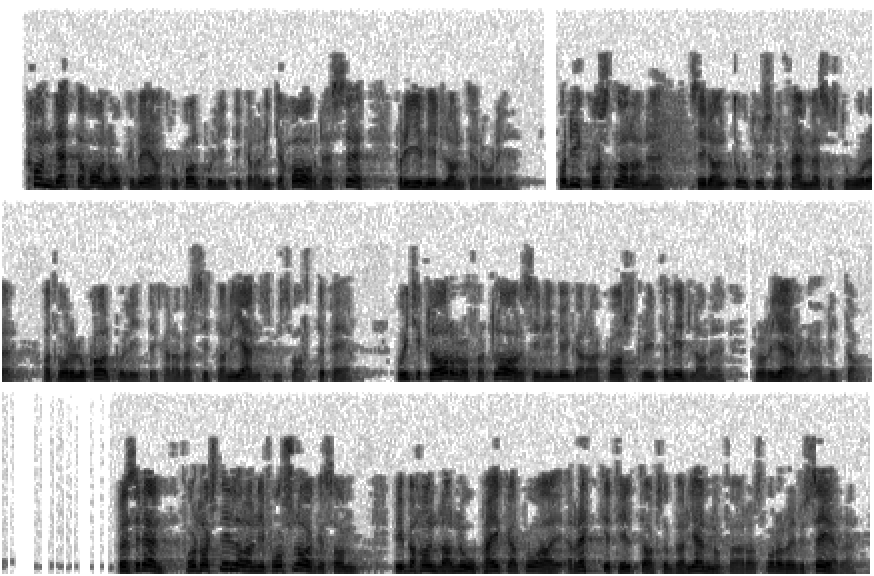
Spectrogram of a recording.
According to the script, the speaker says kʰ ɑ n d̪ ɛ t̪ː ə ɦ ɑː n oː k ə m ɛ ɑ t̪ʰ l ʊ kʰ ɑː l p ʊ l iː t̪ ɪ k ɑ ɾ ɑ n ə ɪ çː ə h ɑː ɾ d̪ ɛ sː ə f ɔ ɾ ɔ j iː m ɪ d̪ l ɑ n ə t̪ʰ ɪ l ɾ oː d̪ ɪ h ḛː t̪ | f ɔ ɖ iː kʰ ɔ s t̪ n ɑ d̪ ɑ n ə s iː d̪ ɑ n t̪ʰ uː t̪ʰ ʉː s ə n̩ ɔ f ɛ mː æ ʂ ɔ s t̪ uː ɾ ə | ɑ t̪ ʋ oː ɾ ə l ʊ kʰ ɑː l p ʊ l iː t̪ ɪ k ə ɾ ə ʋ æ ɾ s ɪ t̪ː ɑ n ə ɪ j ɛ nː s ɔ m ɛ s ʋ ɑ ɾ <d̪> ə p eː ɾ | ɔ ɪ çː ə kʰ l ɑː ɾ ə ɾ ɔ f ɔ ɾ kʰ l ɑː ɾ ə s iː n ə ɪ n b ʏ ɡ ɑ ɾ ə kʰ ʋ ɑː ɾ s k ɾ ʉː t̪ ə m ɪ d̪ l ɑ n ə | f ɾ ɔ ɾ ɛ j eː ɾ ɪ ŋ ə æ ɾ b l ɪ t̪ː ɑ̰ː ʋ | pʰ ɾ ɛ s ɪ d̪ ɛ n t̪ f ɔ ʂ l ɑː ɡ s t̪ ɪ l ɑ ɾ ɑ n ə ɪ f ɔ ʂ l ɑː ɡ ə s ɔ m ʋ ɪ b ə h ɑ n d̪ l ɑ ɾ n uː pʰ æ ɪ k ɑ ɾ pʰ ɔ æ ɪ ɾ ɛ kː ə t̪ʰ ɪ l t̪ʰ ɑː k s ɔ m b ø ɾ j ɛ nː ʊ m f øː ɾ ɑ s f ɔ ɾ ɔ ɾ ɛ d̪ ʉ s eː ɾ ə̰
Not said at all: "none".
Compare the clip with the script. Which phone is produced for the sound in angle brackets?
t̪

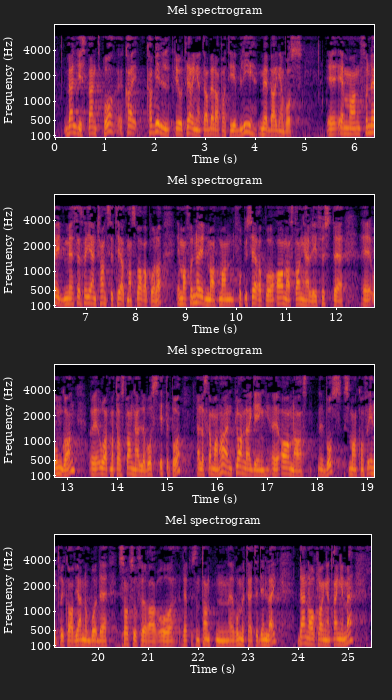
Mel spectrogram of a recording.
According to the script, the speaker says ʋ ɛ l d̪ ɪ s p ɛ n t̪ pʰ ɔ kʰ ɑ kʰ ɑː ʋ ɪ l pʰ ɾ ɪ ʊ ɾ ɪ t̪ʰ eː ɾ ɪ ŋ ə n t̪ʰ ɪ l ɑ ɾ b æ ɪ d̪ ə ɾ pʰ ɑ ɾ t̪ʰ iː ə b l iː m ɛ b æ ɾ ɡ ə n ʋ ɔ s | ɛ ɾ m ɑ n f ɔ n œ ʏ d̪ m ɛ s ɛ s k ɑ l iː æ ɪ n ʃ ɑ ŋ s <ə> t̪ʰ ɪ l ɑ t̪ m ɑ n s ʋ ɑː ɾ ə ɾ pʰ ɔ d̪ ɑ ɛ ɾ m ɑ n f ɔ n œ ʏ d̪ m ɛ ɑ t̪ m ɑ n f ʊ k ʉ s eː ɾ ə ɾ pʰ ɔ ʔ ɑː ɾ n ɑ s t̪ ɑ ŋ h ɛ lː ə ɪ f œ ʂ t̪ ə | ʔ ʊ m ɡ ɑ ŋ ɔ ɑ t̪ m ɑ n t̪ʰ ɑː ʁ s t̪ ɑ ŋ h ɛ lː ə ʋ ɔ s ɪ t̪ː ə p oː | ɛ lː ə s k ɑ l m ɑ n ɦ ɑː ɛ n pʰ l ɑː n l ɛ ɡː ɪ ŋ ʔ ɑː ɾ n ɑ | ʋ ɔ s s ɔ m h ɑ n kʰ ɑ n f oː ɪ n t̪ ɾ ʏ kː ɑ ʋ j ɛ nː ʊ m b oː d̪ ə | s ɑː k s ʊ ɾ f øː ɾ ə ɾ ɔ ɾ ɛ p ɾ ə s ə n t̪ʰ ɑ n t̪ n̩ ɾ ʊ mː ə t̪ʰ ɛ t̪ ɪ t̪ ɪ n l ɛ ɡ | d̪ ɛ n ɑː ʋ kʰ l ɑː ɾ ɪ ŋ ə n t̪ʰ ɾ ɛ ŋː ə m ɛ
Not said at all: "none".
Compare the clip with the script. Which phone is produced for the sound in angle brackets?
ə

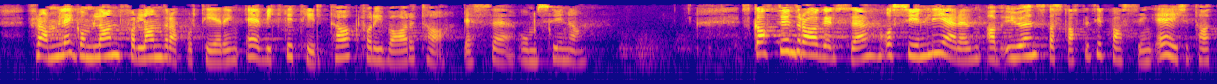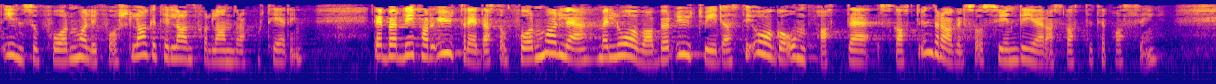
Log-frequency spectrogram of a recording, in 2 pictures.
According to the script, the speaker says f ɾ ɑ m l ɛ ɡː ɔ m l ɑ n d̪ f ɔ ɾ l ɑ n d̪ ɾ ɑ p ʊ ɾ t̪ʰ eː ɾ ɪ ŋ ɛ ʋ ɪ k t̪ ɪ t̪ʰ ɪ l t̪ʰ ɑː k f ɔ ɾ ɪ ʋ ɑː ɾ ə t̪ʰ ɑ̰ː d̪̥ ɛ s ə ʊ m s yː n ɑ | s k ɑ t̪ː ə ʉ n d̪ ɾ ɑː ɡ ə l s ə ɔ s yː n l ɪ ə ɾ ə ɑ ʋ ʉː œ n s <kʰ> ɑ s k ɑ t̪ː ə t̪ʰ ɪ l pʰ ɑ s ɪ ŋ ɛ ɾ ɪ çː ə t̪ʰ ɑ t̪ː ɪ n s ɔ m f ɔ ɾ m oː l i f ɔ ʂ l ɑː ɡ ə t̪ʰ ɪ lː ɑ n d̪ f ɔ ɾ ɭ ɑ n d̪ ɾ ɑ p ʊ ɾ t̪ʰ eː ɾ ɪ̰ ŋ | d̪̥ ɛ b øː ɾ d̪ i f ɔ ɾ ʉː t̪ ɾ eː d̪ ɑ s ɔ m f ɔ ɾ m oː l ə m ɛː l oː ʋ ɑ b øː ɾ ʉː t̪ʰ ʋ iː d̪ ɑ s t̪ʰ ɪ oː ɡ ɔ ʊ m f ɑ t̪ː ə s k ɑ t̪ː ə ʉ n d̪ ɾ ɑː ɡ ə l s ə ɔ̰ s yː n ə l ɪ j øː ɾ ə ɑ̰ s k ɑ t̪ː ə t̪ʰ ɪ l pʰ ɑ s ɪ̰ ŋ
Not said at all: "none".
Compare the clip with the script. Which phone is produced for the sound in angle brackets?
k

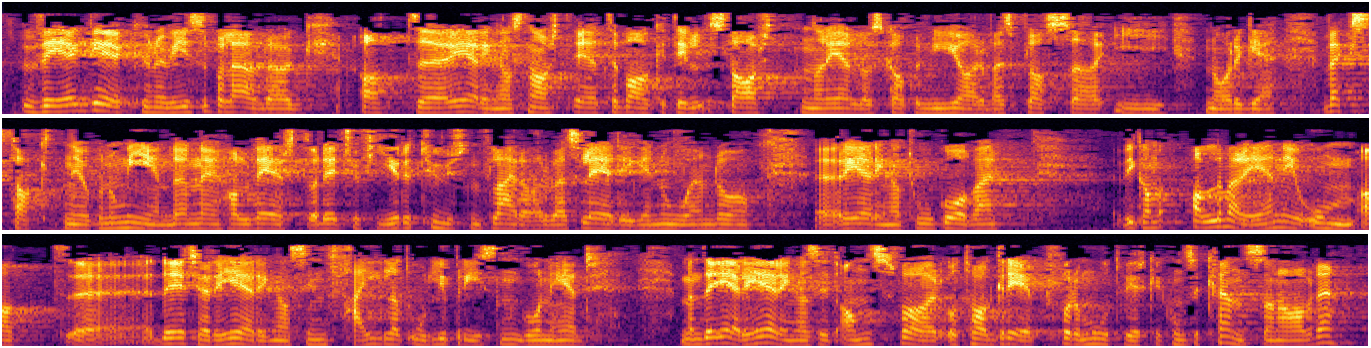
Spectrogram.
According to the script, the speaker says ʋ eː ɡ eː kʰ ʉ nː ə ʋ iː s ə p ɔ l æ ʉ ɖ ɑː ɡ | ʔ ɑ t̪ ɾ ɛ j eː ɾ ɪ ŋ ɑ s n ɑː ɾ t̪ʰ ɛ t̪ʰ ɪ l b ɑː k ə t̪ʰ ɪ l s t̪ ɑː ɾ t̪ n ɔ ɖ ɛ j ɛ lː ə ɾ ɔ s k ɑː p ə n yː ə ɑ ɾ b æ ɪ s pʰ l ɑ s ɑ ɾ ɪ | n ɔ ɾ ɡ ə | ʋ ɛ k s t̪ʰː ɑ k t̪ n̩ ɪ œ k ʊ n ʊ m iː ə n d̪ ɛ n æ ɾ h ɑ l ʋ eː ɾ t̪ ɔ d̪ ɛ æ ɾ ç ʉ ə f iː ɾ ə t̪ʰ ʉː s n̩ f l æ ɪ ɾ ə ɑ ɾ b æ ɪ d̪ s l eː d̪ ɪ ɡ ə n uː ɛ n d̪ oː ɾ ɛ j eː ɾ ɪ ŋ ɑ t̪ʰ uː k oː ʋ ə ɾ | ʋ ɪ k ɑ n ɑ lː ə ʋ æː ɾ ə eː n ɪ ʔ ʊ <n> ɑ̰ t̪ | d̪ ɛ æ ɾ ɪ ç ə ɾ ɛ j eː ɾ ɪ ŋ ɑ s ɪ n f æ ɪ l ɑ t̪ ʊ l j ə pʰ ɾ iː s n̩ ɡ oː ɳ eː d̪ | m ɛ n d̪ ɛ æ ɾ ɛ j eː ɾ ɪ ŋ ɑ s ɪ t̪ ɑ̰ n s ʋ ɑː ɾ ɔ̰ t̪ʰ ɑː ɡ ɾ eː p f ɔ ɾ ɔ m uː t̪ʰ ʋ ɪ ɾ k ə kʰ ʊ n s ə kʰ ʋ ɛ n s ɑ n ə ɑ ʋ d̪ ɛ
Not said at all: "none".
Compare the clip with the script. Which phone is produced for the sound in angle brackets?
m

